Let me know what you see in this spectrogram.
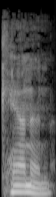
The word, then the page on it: canon: American English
